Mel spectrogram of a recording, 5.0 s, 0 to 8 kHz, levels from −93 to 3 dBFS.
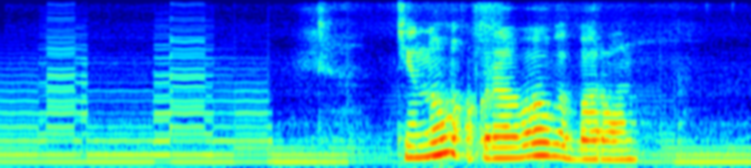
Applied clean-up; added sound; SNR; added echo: neural separator model SepFormer DNS4.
